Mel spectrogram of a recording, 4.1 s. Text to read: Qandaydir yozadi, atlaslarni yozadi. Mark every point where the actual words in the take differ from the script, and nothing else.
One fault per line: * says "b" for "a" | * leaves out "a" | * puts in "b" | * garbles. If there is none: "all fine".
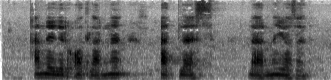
* says "otlarni" for "yozadi"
